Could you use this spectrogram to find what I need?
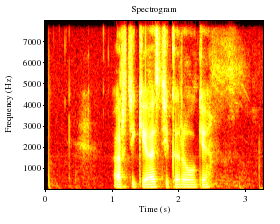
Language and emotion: Russian, neutral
